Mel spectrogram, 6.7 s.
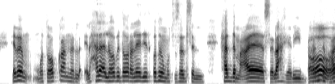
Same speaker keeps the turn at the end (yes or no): no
